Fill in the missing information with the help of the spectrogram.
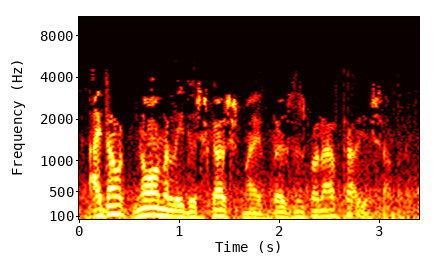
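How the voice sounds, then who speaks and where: A man's voice: deep voice, lively intonation, normal speed. An actor playing a world-weary, bitterly sardonic small-town American newspaperman in a radio drama, speaking with theatrical deliberation. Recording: dull lo-fi radio broadcast, noisy.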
